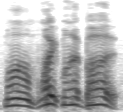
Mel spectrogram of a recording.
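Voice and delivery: put-on high, slow whiny little boy; whiny kid. Kid whining at his mom to wipe him. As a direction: whine it like a spoiled five-year-old. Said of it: "He's probably like".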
